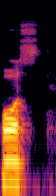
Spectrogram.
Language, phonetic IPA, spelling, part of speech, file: Russian, [ost], ост, noun, Ru-ост.ogg
- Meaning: 1. east 2. easter (east wind)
